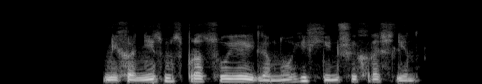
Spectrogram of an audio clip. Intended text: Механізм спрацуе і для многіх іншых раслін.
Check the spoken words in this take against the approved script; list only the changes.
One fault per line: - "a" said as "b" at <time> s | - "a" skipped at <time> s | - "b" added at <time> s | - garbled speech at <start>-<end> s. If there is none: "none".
none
